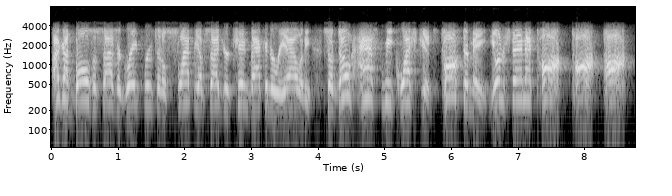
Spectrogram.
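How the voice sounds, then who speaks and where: A man's voice: extremely high pitch, animated, moderate pace, creaky, few pauses. A man hosting a call-in radio talk show, ranting and insulting callers in an abrasive way. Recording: phone-like narrow band.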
